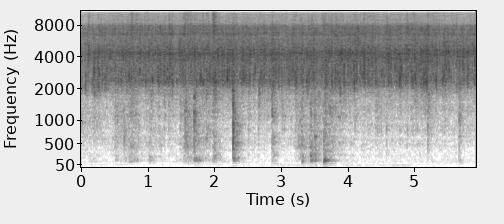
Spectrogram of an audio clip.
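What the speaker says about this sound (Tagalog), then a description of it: "Prito po tayo ng isda." Continuous crackling sizzle of fish frying in hot oil, close up, with scattered pops and the odd scrape of stirring.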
